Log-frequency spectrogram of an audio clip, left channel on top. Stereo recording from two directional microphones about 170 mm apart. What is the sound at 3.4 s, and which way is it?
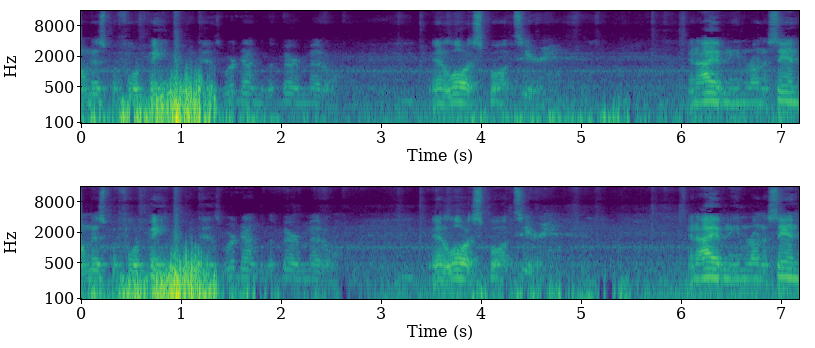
Speech, 25° left (ahead or behind).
